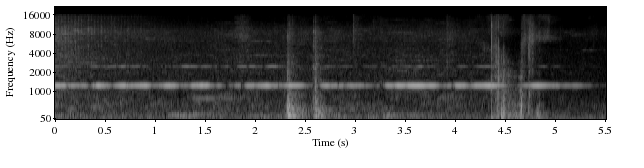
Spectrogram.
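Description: Holden Barina's 1.6-litre Ecotec four-cylinder engine idling, with a steady high whine over its low running sound. Thunks of the car door being handled come about two seconds in and twice more near the end, after which the engine sound drops to a muffled hum.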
